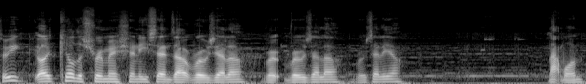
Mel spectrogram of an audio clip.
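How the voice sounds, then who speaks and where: A man's medium-pitched voice at a moderate pace, with ordinary pitch variation, long and frequent pauses, and music in the background. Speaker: let's play gamer. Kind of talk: game commentary.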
